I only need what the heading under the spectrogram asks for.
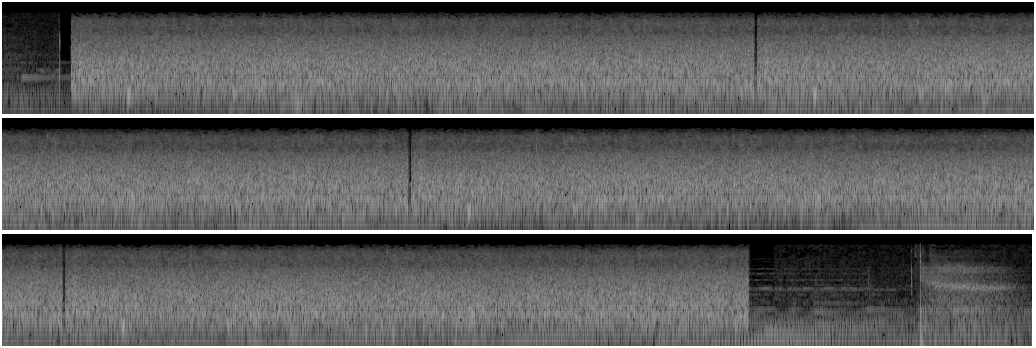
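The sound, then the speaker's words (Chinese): Hot shower water runs in a continuous, dense hissing spray with a faint low hum beneath it. The rush holds steady for about twenty seconds, then cuts off and leaves quieter, scattered sounds. “洗个热水澡还是很舒服的。”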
